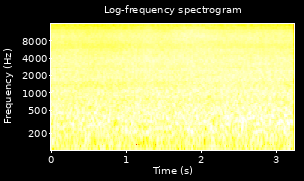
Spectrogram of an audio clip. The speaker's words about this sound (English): But I'm loving it by the sea just at the moment. A brisk wind from the north. It's quite cold as well.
